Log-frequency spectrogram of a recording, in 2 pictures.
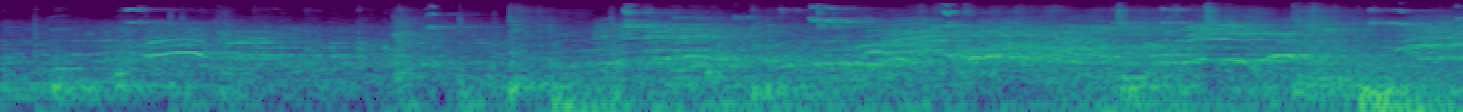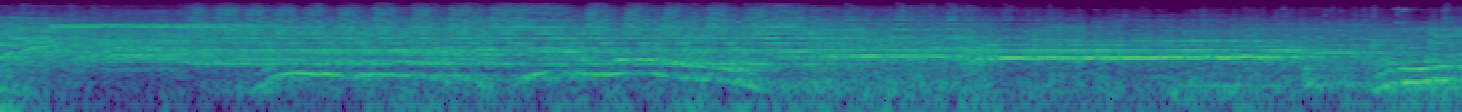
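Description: Indoor volleyball rally: the ball thuds several times off hands and arms during the first half, and players shout and call from about halfway through, all ringing in a large hall.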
